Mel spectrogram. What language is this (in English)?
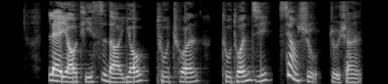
Chinese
